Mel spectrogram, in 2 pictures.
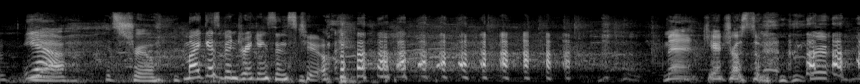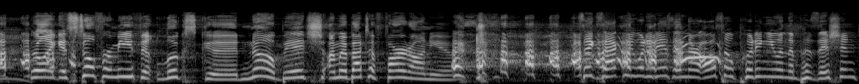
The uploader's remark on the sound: Live from Skankfest South in Houston, Texas.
